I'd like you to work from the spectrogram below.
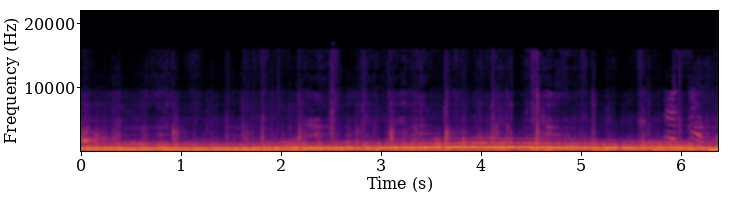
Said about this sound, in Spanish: Nos unimos absolutamente a este deseo de la Federación de Comunidades Judías de España mientras suenan las sirenas en Israel.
